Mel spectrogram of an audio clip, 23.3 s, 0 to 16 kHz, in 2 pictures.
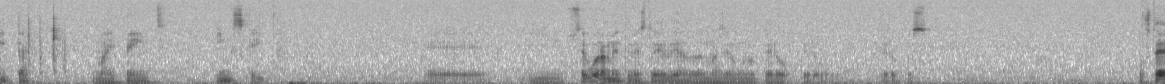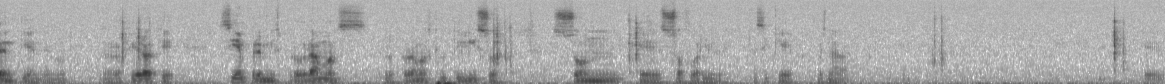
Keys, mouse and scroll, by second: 0.1 s, 0.3 x, 2.4 click, 2.9-6.1 middle drag, 7.7-11.5 drag, 12.5-13.4 typing, 14.1 click, 14.6 click, 16.7 alt+Tab, 18.1 alt+Tab, 19.5 click, 20.8 KP_3, 22.6 r, 23.2 x.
